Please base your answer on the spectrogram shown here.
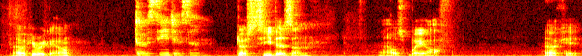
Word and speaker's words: Docetism: It does not tell me how to pronounce this word. I want to say, oh, here we go. Docetism.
